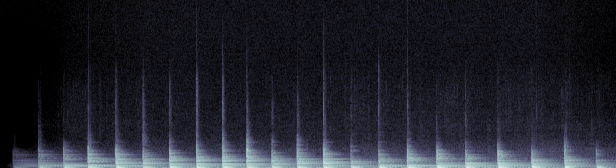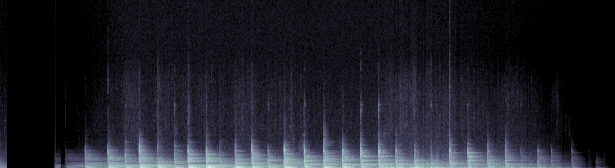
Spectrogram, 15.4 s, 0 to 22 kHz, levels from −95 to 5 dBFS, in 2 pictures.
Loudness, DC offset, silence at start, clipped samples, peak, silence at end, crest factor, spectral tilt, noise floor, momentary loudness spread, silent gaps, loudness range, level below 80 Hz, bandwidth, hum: -19 LUFS; under 0.1%; 0.45 s; under 0.1%; 0 dBFS; 0.65 s; 20 dB; -9.5 dB/octave; -87 dBFS; 14 LU; none; 5 LU; -32 dBFS; 4.6 kHz; none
